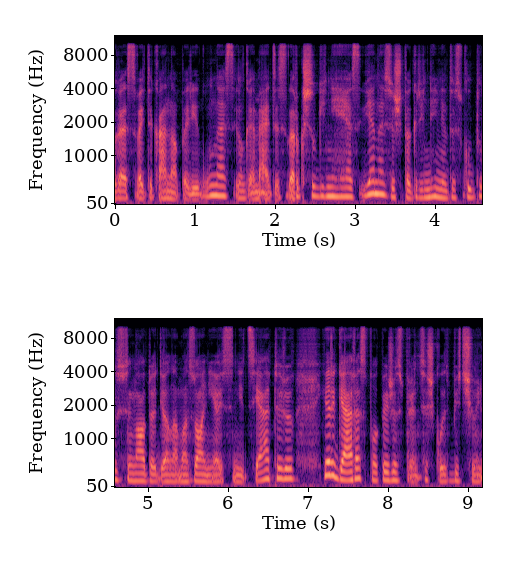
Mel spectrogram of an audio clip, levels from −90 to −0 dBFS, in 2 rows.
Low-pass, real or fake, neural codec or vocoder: 9.9 kHz; fake; autoencoder, 22.05 kHz, a latent of 192 numbers a frame, VITS, trained on many speakers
